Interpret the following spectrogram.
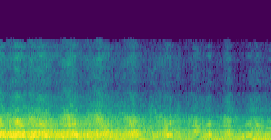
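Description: Audience laughing, the laughter strongest at first and dying away.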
